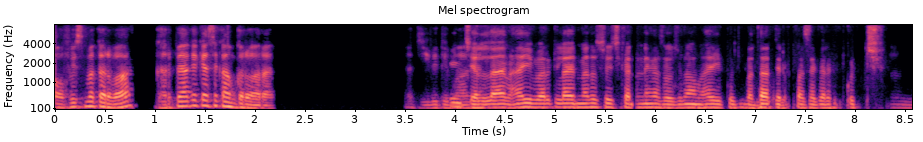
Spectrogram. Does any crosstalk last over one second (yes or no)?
no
